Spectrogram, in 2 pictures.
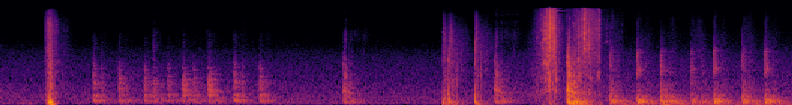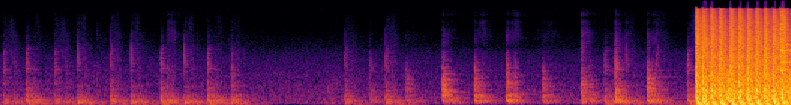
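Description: Quick footsteps clatter on a hard floor.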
